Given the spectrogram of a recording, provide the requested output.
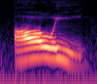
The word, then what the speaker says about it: Ai: And according to the dictionary, that's how you pronounce it. Aoi. But if I say AI, you know what I'm talking about. Okay, so it's the town of AI.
